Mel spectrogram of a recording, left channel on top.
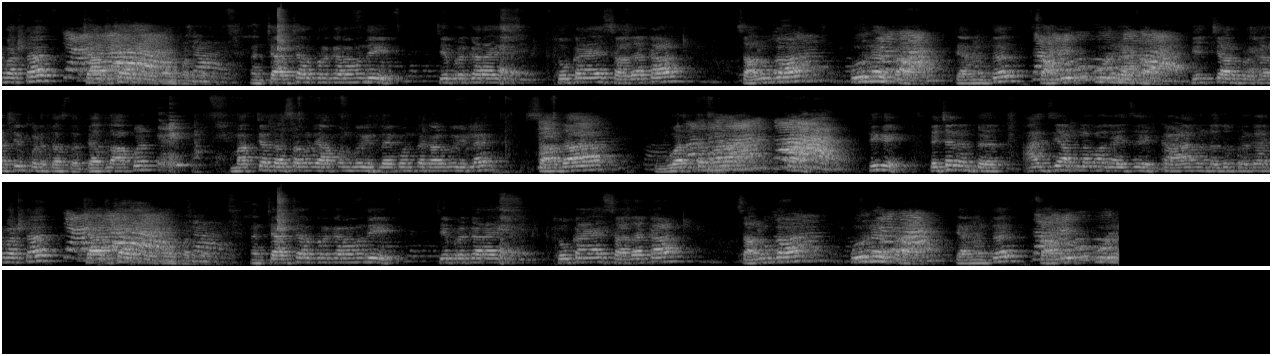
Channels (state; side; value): drops out; right; at 11.2 s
